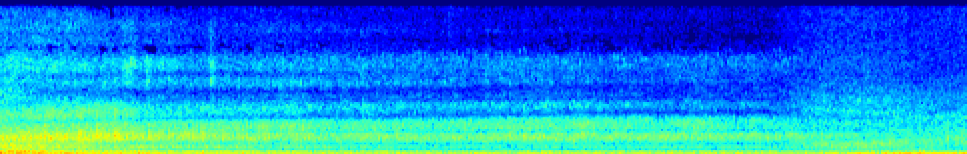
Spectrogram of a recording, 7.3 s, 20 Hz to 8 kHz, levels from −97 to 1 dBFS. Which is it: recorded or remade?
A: recorded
